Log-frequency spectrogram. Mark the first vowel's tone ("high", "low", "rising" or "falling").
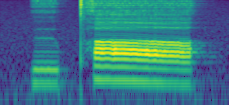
low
